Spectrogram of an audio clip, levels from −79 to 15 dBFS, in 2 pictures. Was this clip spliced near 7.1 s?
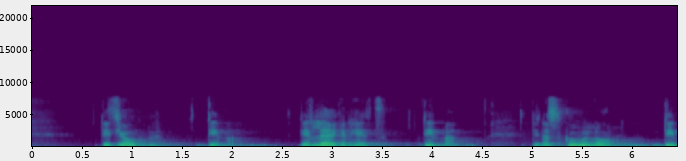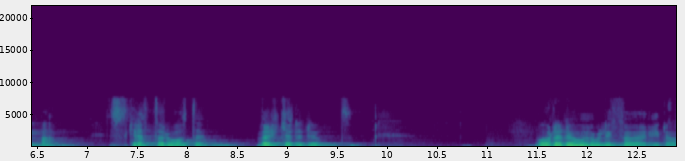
yes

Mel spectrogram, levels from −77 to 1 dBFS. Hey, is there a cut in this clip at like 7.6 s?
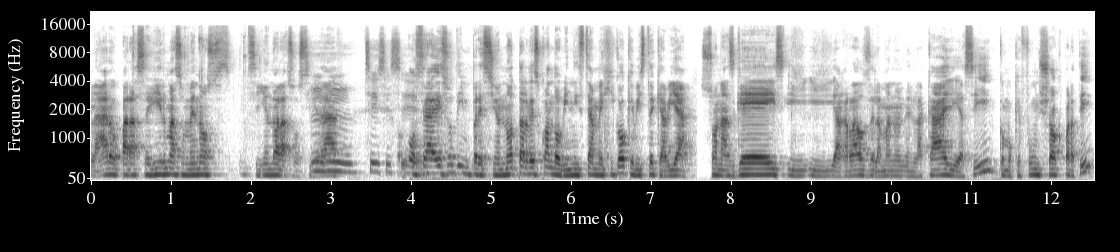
yes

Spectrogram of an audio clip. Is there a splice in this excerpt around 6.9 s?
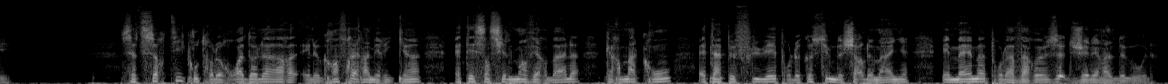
yes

